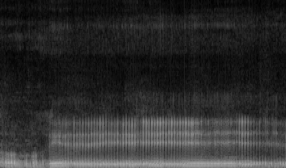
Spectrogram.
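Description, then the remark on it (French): A man's voice imitates a bear's growl as a primal cry: one loud, sustained, rough roar lasting about three seconds, swelling after a brief lower start and holding steady. “Moi, des fois, je fais l'ours. Je fais un gros son d'ours.”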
